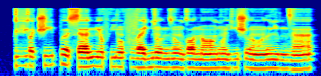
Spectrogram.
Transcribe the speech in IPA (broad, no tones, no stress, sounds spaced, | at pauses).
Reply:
vʲ ɔ t͡ʃ i p ɵ s ɐ mʲ ɔ̃ f j õ f v ɐ ɟ õ l n z õ ɡ ɔ n ɔ̃ ɡ õ j i ʃ l õ l ĩ ʎ n z ɐ̃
